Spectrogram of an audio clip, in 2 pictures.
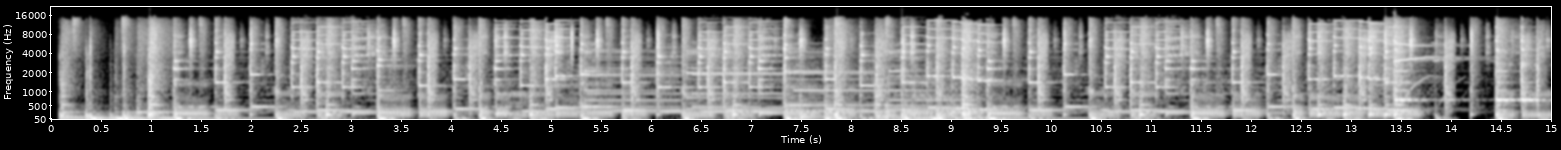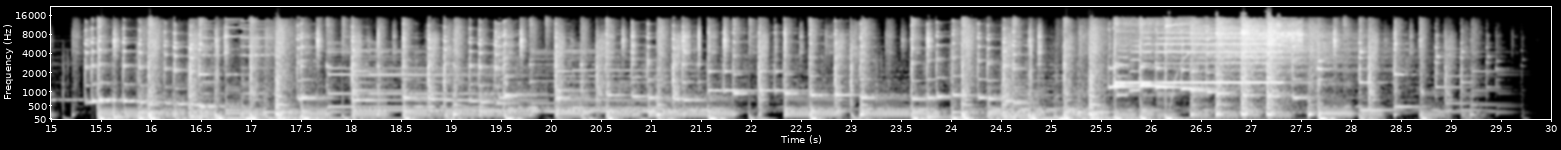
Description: Trimmed to 30 seconds and applied fadeout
